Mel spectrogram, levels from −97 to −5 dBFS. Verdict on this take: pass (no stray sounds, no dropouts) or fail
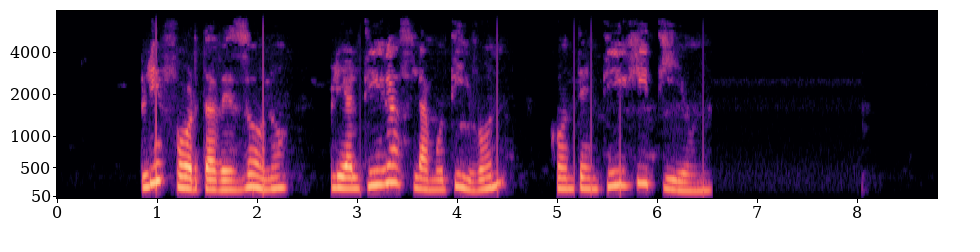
pass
